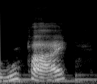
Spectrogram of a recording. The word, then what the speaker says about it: Rupi: And the author, let me spell it for you, is R-U-P-I, and last name is K-A-U-R, R-U-P-I, which I believe is Rupi or Rupai, and the last name is K-A-U-R, which I believe is pronounced car.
